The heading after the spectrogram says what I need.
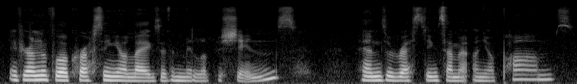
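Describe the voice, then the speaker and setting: Mellow, creaky-voiced woman guiding meditation. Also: mid-range voice, dry recording, low-quality recording. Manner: calm, gentle, unhurried instruction with pauses. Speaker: yoga teacher guiding meditation. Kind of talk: guided meditation.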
